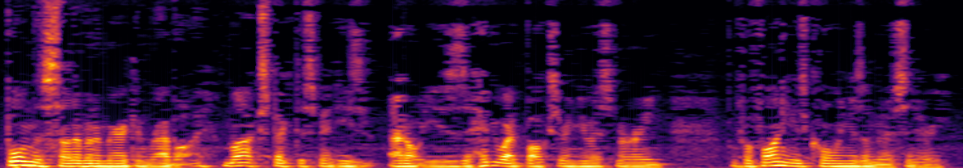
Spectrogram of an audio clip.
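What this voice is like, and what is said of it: Australian accent. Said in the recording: “I hope that my Australian accent doesn't throw you off too much.”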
